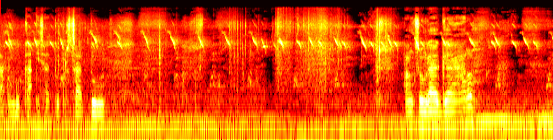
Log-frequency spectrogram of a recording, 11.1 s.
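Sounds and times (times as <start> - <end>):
bird chirping: 0.0 - 11.0
steady low hum: 0.0 - 11.0
plastic bag rustling: 4.4 - 7.8.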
